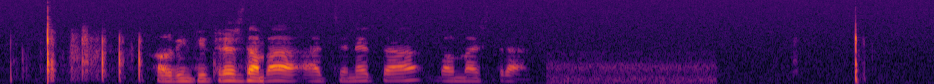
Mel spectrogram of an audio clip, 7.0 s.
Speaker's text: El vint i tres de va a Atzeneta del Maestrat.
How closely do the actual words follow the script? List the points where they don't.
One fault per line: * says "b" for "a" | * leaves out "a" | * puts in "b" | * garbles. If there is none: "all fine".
all fine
